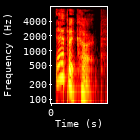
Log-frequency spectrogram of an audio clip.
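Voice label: "epicarp", British English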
